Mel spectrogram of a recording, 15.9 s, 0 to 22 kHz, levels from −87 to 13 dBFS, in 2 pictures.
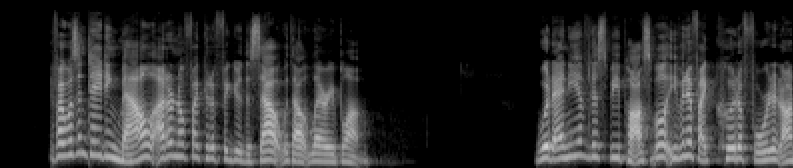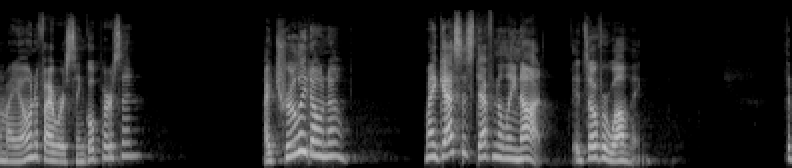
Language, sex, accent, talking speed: English, female, American, 195 wpm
